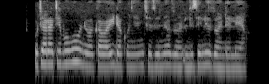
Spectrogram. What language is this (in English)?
Swahili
